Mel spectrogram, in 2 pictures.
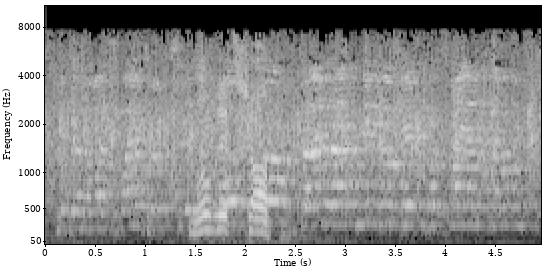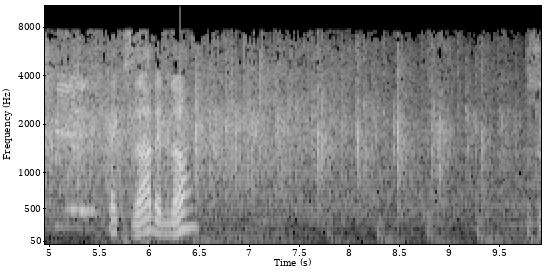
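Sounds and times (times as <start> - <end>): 
stadium crowd applause from Saarbrücken spectators: 0.0 - 9.9
speech: 1.3 - 6.6.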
